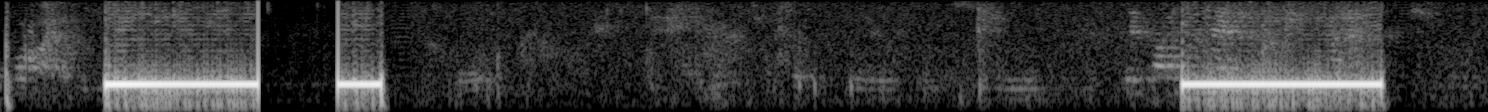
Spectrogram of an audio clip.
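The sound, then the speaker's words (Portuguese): A telephone busy tone after a dropped call: three steady, single-pitched electronic beeps, the first and last about a second long and the middle one much shorter, separated by silence. “a ligação caiu”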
